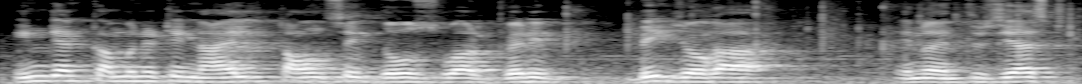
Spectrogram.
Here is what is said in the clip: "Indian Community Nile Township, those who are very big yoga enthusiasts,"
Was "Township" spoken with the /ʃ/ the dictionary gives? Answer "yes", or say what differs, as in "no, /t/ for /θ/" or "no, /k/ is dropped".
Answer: no, /s/ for /ʃ/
